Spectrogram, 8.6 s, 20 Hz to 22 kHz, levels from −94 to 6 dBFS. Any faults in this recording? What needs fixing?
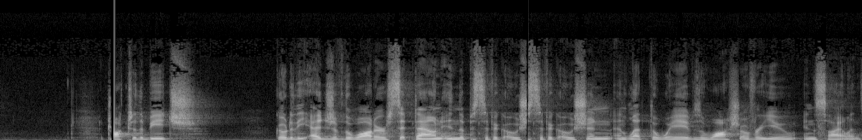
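The disc player suffered two CD skips: the laser lost its track and jumped to another turn of the spiral, so playback briefly muted and resumed from a different place on the disc. At 1.10 to 1.14 s, a silence of roughly 40 ms comes just before "to the beach". At 5.25 to 5.28 s, a shorter gap of about 20 ms falls between "sit down in the" and "and let the waves", and the audio picks up at a different point. Both need re-ripping. To prevent this, rip from a clean, undamaged disc on a steady, isolated drive using a secure ripping mode that re-reads and verifies each sector.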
